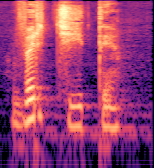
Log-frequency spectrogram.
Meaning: to turn, to twist, to twirl, to spin
- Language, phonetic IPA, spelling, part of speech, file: Ukrainian, [ʋerˈtʲite], вертіти, verb, Uk-вертіти.ogg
